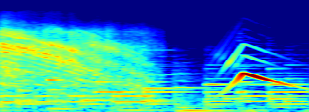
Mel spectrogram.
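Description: Cartoon background music with sound effects: a rushing whoosh that fades out in the first second, then, near the end, a loud pitched effect that shoots up and slides back down.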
